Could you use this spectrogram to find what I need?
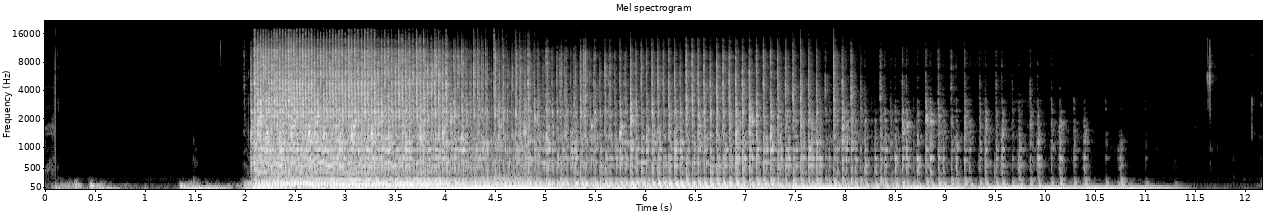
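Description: A spinning manga prize wheel gives a dense, rapid run of loud ratcheting clicks that lasts about ten seconds and then stops abruptly, with no talk.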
